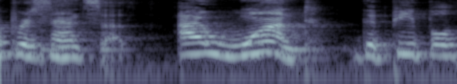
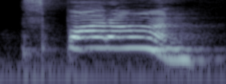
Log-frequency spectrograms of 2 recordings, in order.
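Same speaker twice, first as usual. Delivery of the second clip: excited approval; 8 semitones higher, 4 dB louder than usual. Real, not acted. Cheering the Queen's speech.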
